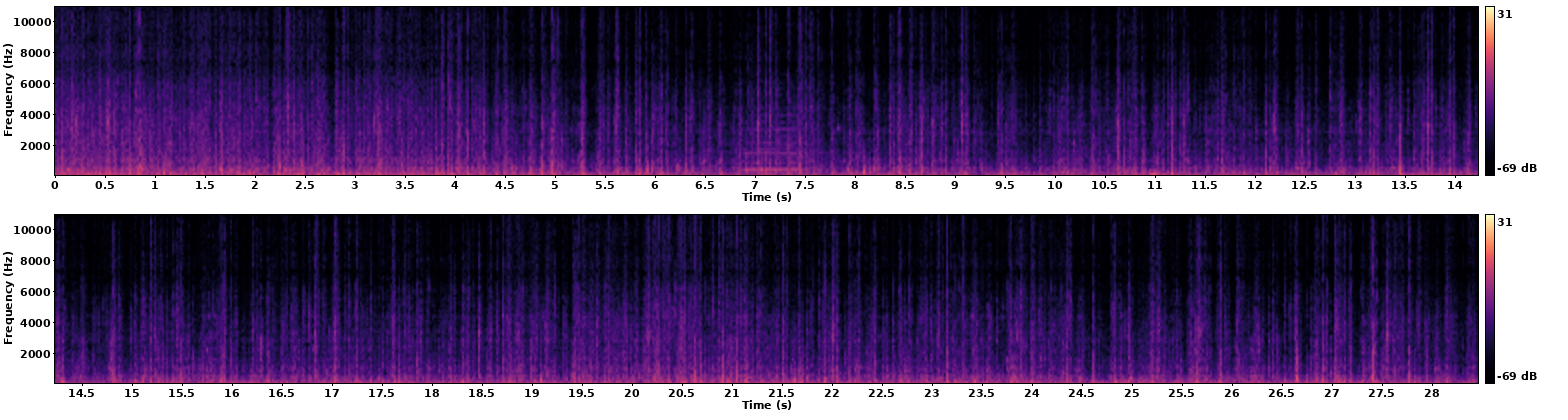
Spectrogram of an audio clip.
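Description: Rain pattering steadily on window glass, heard from behind the glass, with a low rumble underneath. A single dull thump about eleven seconds in is the loudest sound.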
